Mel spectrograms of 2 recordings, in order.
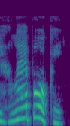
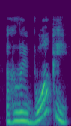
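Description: First: Глибокий said with е, as глебокий; глибокий slowly, first vowel turned to е. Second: Глибокий with a clear и in гли; Глибокий, first vowel и rather than е. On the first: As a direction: say гле at the start of глибокий. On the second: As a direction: say Глибокий slowly as гли-бокий. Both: Shown as a demonstration. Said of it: "голосними е чи и".

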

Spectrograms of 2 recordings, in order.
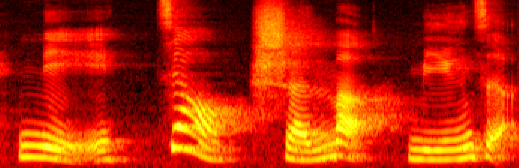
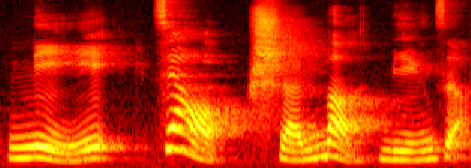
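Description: First: Slow, syllable by syllable; slow model reading. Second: Very slow, drawn out question; slow model reading. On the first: Teacher modelling the question for students, slowly. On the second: Teacher repeating the question for the class, very slowly. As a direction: read it out slowly for students to copy. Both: Shown as a demonstration. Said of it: "đây vẫn là cái câu hỏi ban nãy".

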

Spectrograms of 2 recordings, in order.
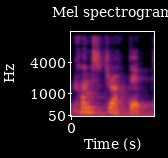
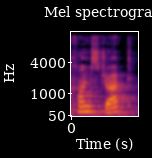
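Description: First: Constructed in three syllables; extra -ed syllable. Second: Construct in two syllables; base form without -ed. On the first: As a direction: add a clear "ted" syllable to end constructed. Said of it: "มันจะเพิ่มมาอีกหนึ่งพยางค์". (อ่าน constructed เพิ่มพยางค์ ted ท้ายคำ) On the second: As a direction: stop construct on its final T. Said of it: "ถ้าเอา ed ออกก็จะอ่านว่า construct". (อ่าน construct โดยไม่เติมพยางค์ ed) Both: Shown as a demonstration.

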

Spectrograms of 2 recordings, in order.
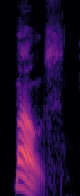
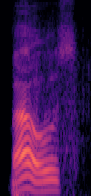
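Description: First: Short call at normal volume; name the mouse as a first warning. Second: Raised, higher call to the mouse; louder warning. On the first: Addressing failing mouse, first call. (richiamo contenuto al mouse) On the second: Repeats call as mouse fails. (richiamo al mouse a voce alta) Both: Real, not acted.

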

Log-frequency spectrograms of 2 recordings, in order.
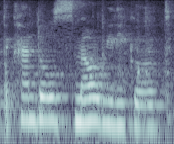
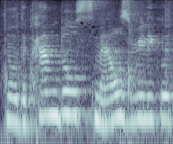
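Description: First: Said in the usual way. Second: "candle" said singular and leaned on; correcting "candles" to "candle"; stressed singular "candle" fixing a slip. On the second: Shown as a demonstration. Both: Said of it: "not candles".

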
